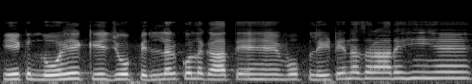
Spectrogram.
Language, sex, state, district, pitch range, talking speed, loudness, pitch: Hindi, female, Punjab, Kapurthala, 235-275 Hz, 180 wpm, -15 LUFS, 245 Hz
